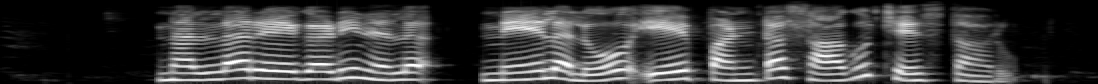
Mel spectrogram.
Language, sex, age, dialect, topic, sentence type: Telugu, male, 18-24, Telangana, agriculture, question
